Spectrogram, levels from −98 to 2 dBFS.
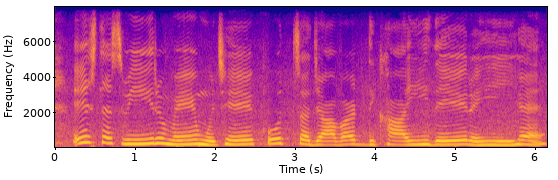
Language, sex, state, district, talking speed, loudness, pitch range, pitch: Hindi, female, Madhya Pradesh, Katni, 95 wpm, -10 LUFS, 215-255 Hz, 230 Hz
